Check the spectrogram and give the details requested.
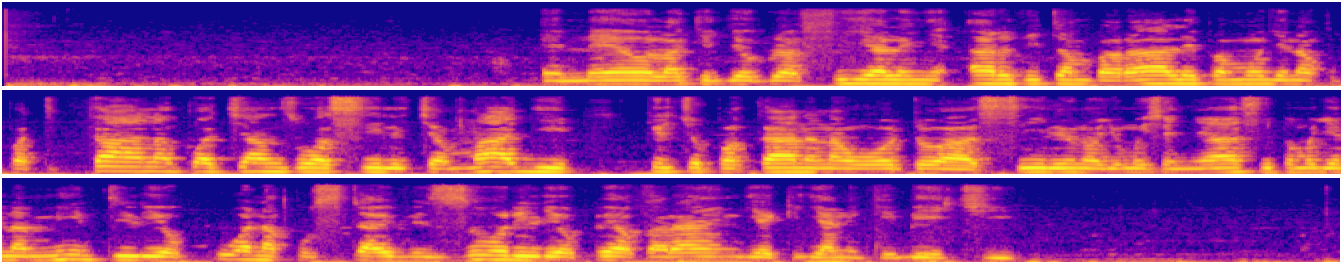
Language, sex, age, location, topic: Swahili, male, 25-35, Dar es Salaam, agriculture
